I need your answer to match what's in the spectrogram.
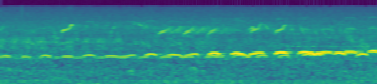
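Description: A Common hawk-cuckoo gives a shrill, wavering run of quick notes that climbs steadily in pitch, with faint high chirps from other birds behind.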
